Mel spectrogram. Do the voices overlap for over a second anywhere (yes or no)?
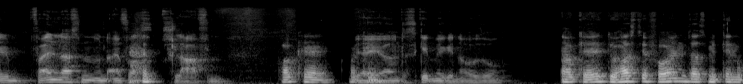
no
